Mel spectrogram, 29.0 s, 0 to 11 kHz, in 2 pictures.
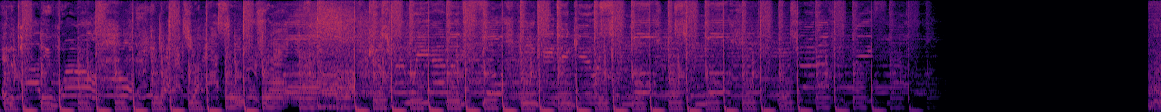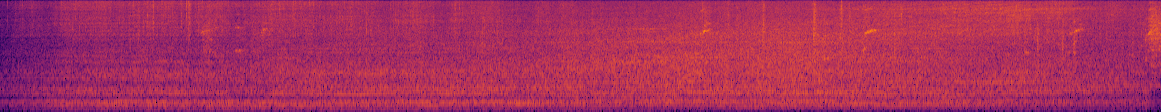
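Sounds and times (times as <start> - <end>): combine harvester droning: 14.4 - 29.0.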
